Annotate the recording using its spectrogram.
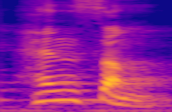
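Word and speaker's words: handsome: आपने किसी को बोला होगा यू आर हैंडसम, नो, D silent होता है क्योंकि एन के साथ में आता है, इट्स ए हैंडसम।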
